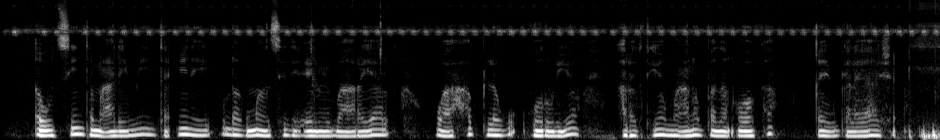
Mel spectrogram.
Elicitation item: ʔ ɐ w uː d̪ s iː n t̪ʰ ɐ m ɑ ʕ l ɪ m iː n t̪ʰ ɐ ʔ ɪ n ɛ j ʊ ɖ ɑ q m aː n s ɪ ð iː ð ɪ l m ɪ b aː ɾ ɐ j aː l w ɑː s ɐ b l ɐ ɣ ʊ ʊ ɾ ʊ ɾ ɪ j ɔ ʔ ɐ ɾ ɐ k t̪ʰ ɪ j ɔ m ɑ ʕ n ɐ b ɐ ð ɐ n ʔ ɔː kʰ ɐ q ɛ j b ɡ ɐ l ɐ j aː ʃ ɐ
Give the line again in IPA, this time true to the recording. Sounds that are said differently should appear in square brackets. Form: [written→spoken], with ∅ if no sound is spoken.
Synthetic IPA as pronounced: ʔ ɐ w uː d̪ s iː n t̪ʰ ɐ m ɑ ʕ l ɪ m iː n t̪ʰ ɐ ʔ ɪ n ɛ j ʊ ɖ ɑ q m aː n s ɪ ð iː [ð→ʕ] ɪ l m ɪ b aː ɾ ɐ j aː l w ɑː [s→h] ɐ b l ɐ ɣ ʊ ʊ ɾ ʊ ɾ ɪ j ɔ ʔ ɐ ɾ ɐ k t̪ʰ ɪ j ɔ m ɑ ʕ n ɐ b ɐ ð ɐ n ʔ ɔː kʰ ɐ q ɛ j b ɡ ɐ l ɐ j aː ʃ ɐ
